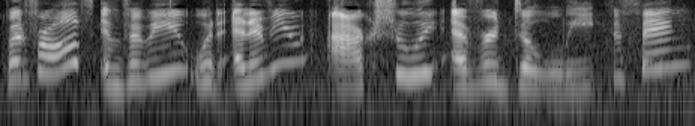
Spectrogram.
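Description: A woman's voice: high voice, big pitch swings, fast talker, a little hiss or hum. A young woman reporting for campus TV, doing street interviews with a handheld mic outdoors. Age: young adult. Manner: bright, chatty questioning with scripted links. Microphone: handheld microphone.

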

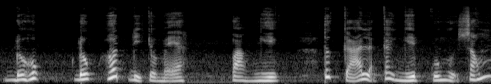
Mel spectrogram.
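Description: Storybook figure: a sorrowful old mother-in-law, husky and lamenting, with a swooping voice, read by a woman narrator. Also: medium pitch, animated, moderate pace, a little mellow. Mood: solemn. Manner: lamenting, heavy-hearted.

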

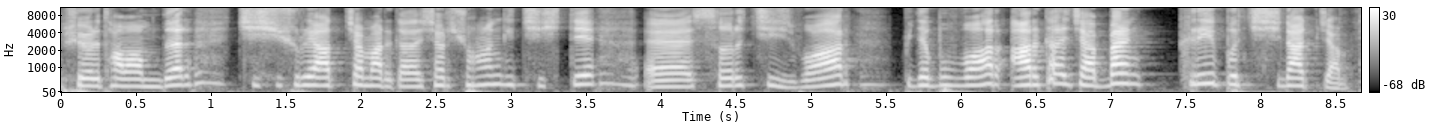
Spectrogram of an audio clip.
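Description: A man's voice: very high voice, pushed and bright, heavily acted. A man voicing a mischievous young boy in a Minecraft role-play, gleefully pranking his dad and talking to viewers. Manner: gleeful, giggly, talks to viewers.

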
